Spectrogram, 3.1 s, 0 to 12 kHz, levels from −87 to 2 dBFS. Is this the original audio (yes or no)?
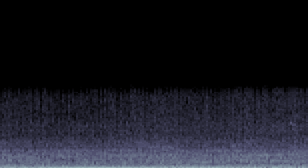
yes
